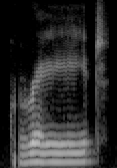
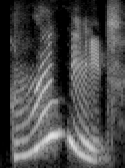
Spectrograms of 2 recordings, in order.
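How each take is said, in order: First: Low, lifeless "great"; unconvincing great. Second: High, loud, drawn-out "great"; beaming great. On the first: Robert failing to sound positive, unconvinced. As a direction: say it softly with no enthusiasm. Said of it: "that wasn't good". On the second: Robert finally answering positively, beaming and enthusiastic. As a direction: belt it out through a big smile. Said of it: "smiles, he goes". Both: Retold or imitated.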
